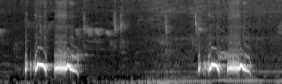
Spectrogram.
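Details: Spotted dove coo for luring other doves: two phrases of a short arched note and a longer coo dropping at the end, with a low rumbling hum rising between them.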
